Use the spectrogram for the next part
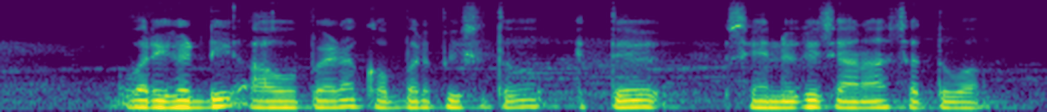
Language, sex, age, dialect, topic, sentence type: Telugu, male, 18-24, Utterandhra, agriculture, statement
